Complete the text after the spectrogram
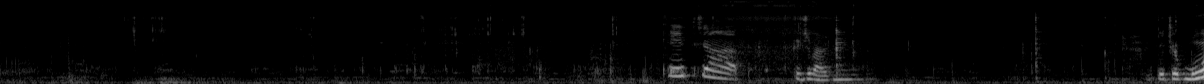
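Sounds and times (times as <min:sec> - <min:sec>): person chewing food: 0:00.0 - 0:06.5.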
